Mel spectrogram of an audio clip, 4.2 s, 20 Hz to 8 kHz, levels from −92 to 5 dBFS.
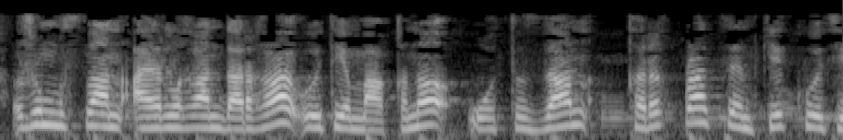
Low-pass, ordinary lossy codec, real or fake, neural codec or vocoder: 7.2 kHz; MP3, 24 kbps; real; none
